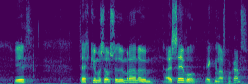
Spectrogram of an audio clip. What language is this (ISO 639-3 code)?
isl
